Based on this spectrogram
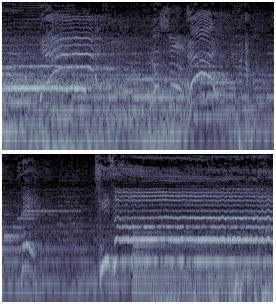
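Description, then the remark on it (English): A large audience at a Christian worship service erupts in loud, sustained shouting, whooping and cheering, voices overlapping in bursts of joyful screams that rise and fall for several seconds, then surge again near the end. “Now can you begin to make a joyful noise unto the Lord?”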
